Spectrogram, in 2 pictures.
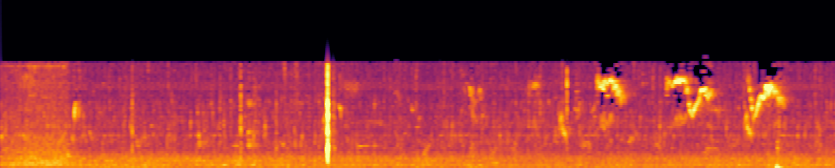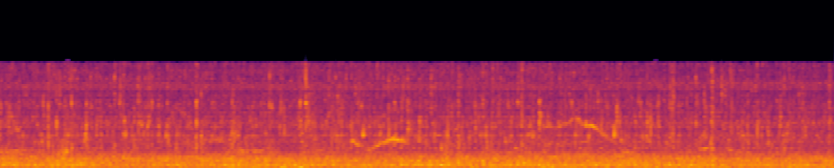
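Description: Quiet outdoor garden ambience with a steady faint hiss. There is a single sharp click about four seconds in, then a small bird gives a short run of high chirps a few seconds later.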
